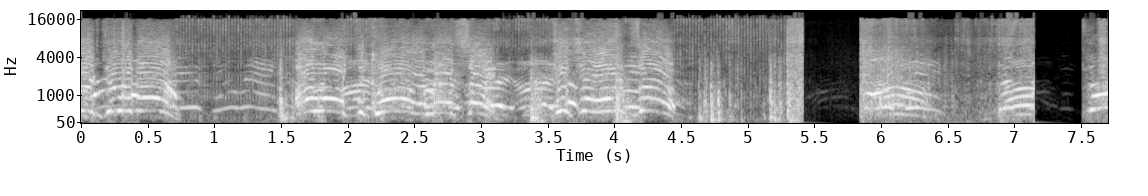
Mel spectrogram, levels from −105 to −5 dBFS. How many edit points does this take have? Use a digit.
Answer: 0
